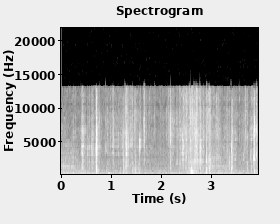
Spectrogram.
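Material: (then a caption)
Soap. A utility knife blade scrapes and carves crumbly shavings off a solid, palm-sized orange bar of dry soap held in the hand. The result is a dry, bright crunching and crinkling with sharp crackly snaps scattered through a soft scraping hiss.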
